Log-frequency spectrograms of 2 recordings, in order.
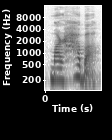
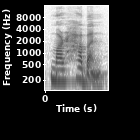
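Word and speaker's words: مرحبًا: ha ba and Alf in general conversation you'll just say Marhaba but more formally you use the tenan F ending and pronounce it marhaban marhaban Ma Isa ma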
